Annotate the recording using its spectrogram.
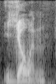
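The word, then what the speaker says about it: Ioan: And it was pronounced Yowen. – Oh, okay. – Almost like Ewan, like Ewan McGregor.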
